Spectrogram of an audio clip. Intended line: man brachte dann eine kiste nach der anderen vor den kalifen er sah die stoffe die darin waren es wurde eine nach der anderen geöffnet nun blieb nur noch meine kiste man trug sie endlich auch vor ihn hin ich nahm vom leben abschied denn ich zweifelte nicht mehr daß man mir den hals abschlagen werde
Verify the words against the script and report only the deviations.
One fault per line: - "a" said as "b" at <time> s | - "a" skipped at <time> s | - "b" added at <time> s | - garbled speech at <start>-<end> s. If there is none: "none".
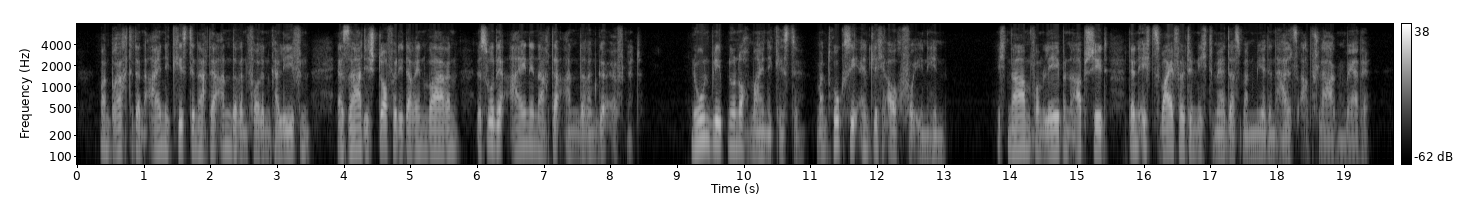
none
